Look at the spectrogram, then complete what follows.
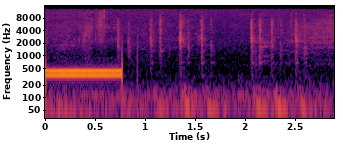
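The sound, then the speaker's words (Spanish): Telephone dialing: a steady dial tone sounds for under a second, then cuts off. A few faint, scattered key clicks follow. “¿Tú más estás marcando o yo estoy marcando?”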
